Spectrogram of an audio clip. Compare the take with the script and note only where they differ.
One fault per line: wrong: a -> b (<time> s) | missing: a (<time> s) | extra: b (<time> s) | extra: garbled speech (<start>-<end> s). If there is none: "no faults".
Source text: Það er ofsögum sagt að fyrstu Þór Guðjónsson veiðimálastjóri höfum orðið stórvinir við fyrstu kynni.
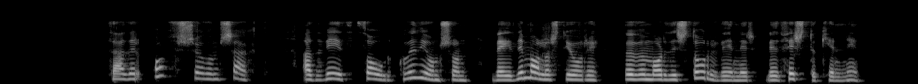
wrong: fyrstu -> við (3.3 s)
